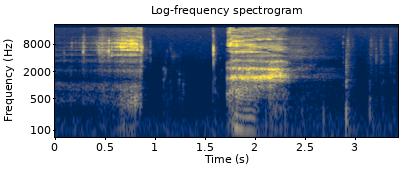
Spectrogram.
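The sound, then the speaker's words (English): Someone takes soft, slurping sips of tea, quiet breathy sounds rising and falling over a faint background, with no speech. “So I'm drinking tea. It's so yummy.”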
